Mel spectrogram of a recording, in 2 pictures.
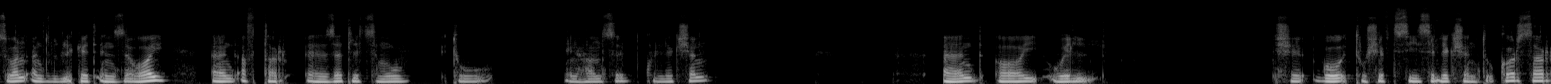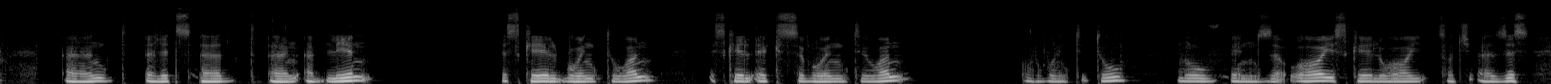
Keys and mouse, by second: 0.4 shift+d, 3.5 m, 7.8-8.4 ctrl+alt+middle drag, 8.6 alt+shift+middle drag, 9.0 ctrl+alt+middle click, 11.1 shift+c, 11.7 ctrl+alt+middle click, 12.4 shift+s, 13.4 shift+c, 14.5 shift+s, 15.3 shift+middle drag, 15.7 ctrl+alt+middle click, 16.1 alt+shift+middle click, 16.3 ctrl+alt+middle click, 18.1 shift+a, 19.9 z, 20.5 s, 22.2 alt+shift+middle click, 22.5 s, 27.1 g, 28.7 s.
